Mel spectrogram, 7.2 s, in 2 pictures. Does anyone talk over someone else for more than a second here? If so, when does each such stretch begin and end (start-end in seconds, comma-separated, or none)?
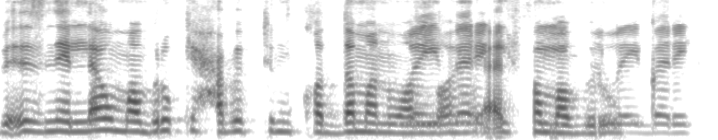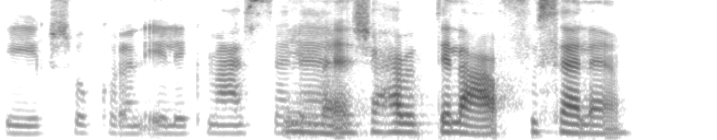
1.9-3.3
